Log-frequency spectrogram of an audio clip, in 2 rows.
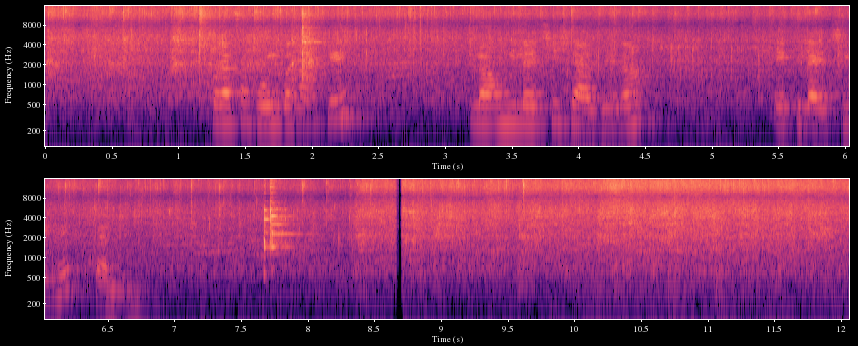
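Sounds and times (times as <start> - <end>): spatula stirring in metal pan: 0.0 - 2.2, 8.3 - 12.0
food sizzling in hot oil: 0.0 - 12.0.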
